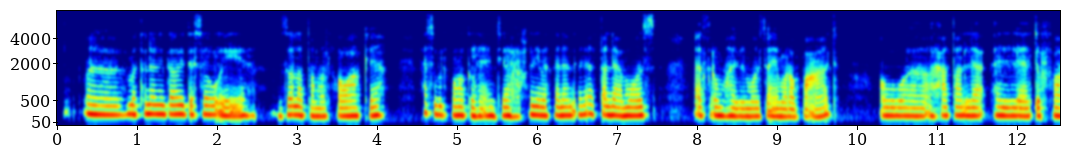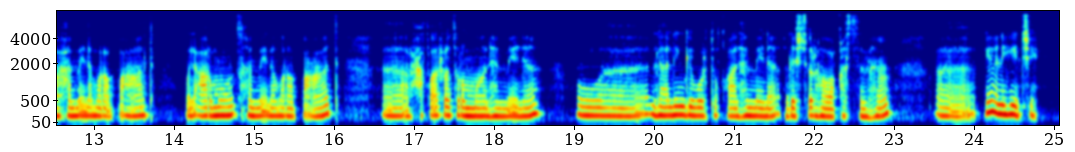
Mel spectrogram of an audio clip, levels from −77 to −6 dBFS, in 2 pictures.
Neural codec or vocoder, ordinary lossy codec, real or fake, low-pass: codec, 16 kHz, 16 kbps, FunCodec, trained on Chinese and English, 50 frames a second; none; fake; 7.2 kHz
